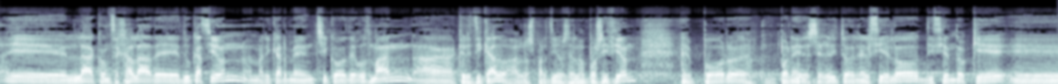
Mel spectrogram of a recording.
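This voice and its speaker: A man with an accent from Spain puts questions as a local TV interviewer, phrasing them in a hesitant, roundabout way. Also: medium pitch. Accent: Spanish from Spain. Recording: reverberant hall-like room.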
